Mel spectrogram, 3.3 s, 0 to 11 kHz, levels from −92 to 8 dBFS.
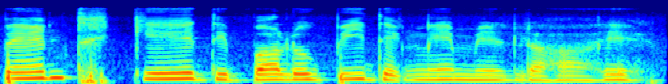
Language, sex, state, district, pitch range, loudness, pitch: Hindi, female, Arunachal Pradesh, Papum Pare, 180-220 Hz, -21 LUFS, 195 Hz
